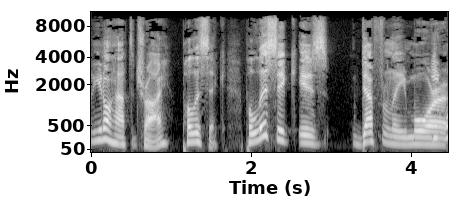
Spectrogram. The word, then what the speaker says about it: Pulisic: Coming to you said Pulisic, by the way, Pulisic is how you say his name.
